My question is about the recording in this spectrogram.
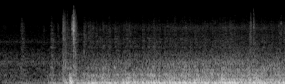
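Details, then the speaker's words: Beechcraft G58 Baron, left engine start with mixture rich and fuel pump cycled low to high; a few starter ticks, then catches into a steady low rumble without overrevving, oil pressure up, idle pulled to 1,000 rpm; normal engine start. "Nice and easy start. We don't let it over rev. Oil pressure comes up, we're good."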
